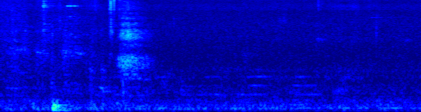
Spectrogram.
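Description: A single soft low thump about half a second in, then faint rustling, as a child moves about on a hardwood floor handling a blanket.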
